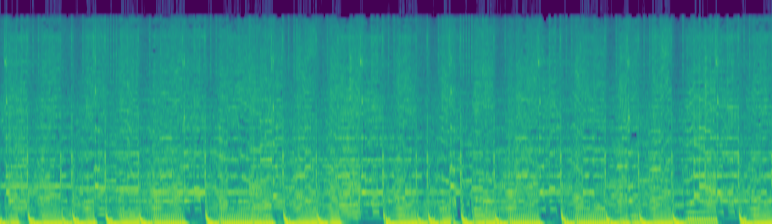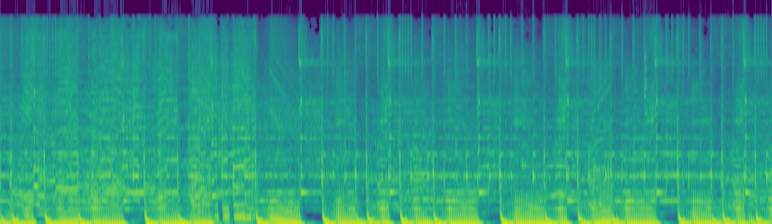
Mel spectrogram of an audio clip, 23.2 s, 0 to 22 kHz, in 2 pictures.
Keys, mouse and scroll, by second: 0.3-2.9 typing, 4.3-5.4 typing, 7.1-12.6 drag, 8.9-9.7 typing, 13.1-14.8 typing, 13.2 click, 16.2-17.0 typing.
